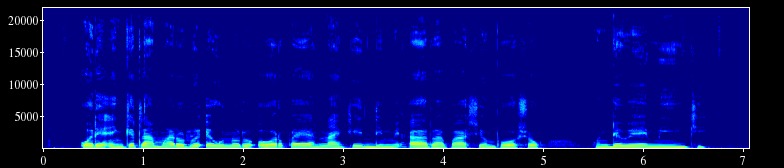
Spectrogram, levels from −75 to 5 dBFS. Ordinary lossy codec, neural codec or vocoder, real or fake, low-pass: none; none; real; none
